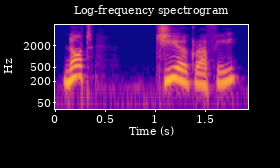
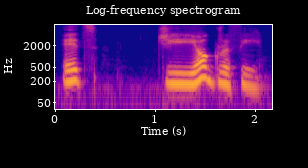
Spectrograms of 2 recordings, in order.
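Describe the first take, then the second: First: The stress is not on the second syllable. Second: The stress is on the second syllable. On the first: The speaker calls it wrong. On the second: The speaker calls it right.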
